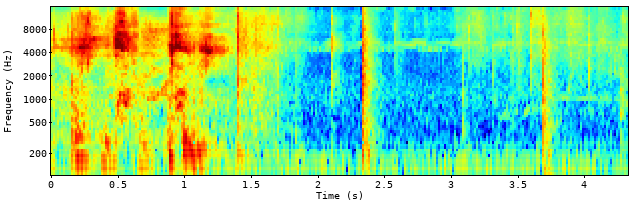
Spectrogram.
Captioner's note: Miles coughs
